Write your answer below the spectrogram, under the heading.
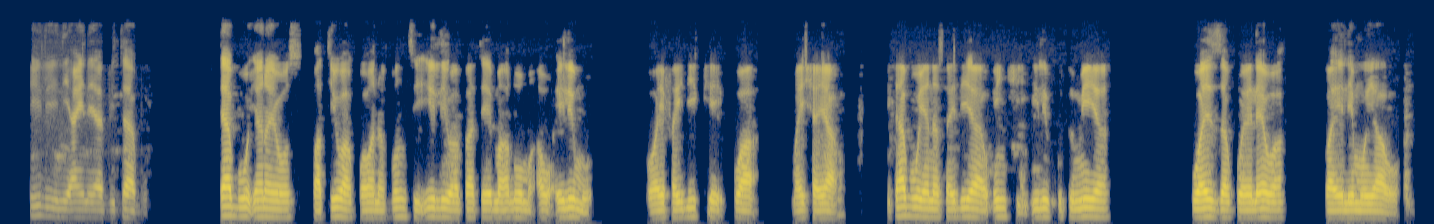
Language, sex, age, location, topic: Swahili, male, 36-49, Wajir, education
